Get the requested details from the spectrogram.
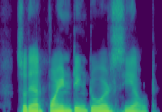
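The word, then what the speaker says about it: cout: See out. See out is pronounced as see out not count or see out.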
